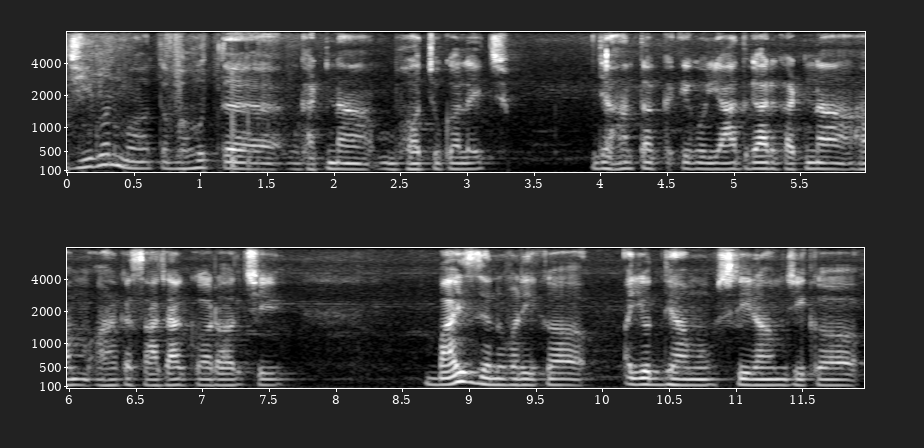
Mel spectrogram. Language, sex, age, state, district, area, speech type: Maithili, male, 18-30, Bihar, Darbhanga, rural, spontaneous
